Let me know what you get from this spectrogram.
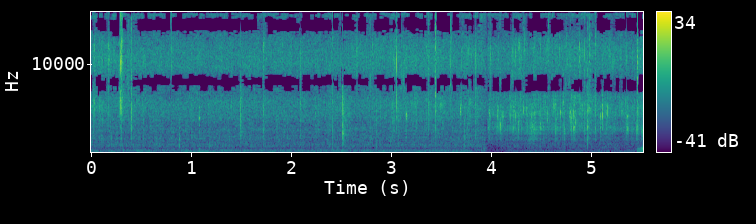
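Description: Battered chicken pieces frying in hot oil in a stainless steel pan, a steady sizzle, with a few light clicks of metal tongs.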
